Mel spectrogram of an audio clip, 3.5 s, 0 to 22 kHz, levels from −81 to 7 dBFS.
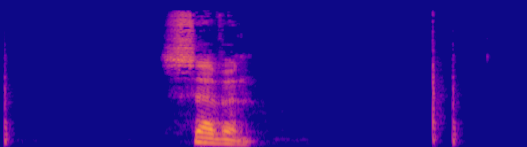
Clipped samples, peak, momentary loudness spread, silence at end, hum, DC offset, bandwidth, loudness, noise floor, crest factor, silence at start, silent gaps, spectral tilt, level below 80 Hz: under 0.1%; -4 dBFS; 23 LU; 1.85 s; none; under 0.1%; 16 kHz; -20 LUFS; -89 dBFS; 24 dB; 1.1 s; none; -3.5 dB/octave; -64 dBFS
